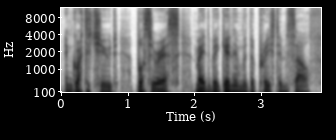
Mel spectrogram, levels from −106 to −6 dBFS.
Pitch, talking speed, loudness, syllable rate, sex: 110 Hz, 155 wpm, -18 LUFS, 5.4 syllables/s, male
